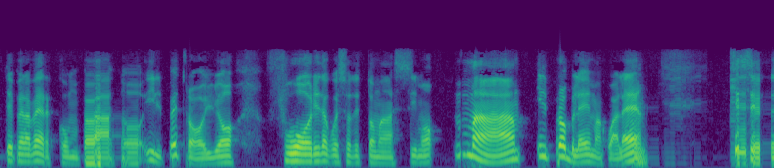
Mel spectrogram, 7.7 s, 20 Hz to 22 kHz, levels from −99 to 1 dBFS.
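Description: From 0.86 to 1.37 s the speech takes on a rigid metallic buzz at 100 Hz, robotic sound from repeated short buffers. It is likely caused by late audio being filled with 10 ms repeats while most of the real signal is skipped.

At 1.84 s and again at 4.60 to 4.72 s there are lost AMR speech frames. Each time the decoder conceals one missing 20 ms frame, giving a brief dip or warble before the voice recovers.

The same 100 Hz robotic buzz returns from 6.34 s to 7.74 s, running through to the end of the clip.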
